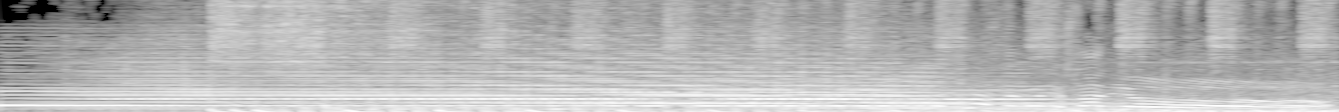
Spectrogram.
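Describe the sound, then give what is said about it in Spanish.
A train sound effect with horn: long sustained horn tones over rapid, rhythmic wheel clatter that begins about a second in, loud and steady throughout, with the horn pitch sliding downward near the end. “El tren del Radio Estadio, también de la Brújula, sí señor”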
